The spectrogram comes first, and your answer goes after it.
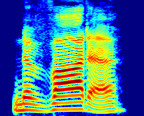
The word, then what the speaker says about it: Nevada: a commercial done on how to pronounce it Nevada where VOD rhymes with bad is the correct way nevadans look I already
